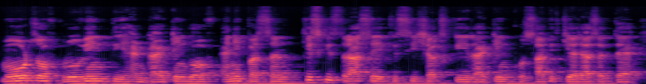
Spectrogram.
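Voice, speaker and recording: Pakistani guy teaching law, low voice, pretty flat delivery, throws in english terms, echoey room. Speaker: law lecturer. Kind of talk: instructional lecture mixing in English legal terms.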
